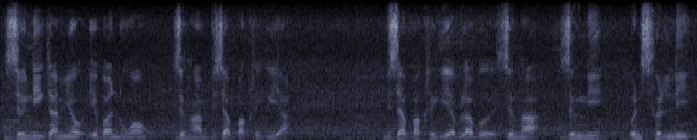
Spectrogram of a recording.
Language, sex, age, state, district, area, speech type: Bodo, male, 18-30, Assam, Chirang, urban, spontaneous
